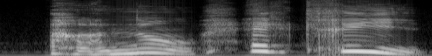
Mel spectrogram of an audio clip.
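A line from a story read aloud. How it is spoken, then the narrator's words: Laughing reply. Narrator (French): répondit Benedetta en riant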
